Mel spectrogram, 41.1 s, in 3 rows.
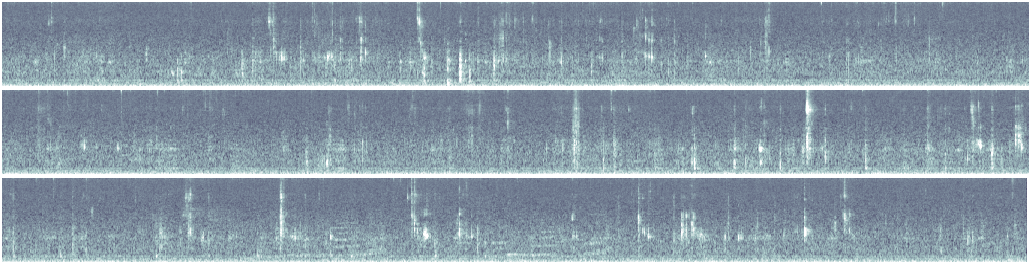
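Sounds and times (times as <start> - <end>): chewing and mouth smacks: 0.4 - 12.7, 14.1 - 16.8, 17.7 - 31.9, 32.7 - 33.9, 35.0 - 39.3.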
